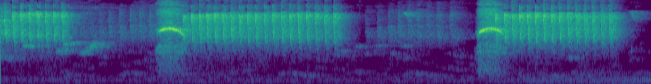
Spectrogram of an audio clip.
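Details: Bar-winged prinia singing ngebren: long, rapid, evenly pulsed buzzy trills, each introduced by a loud arched whistle and separated by quiet gaps of about one to two seconds. A low background murmur sits underneath.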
